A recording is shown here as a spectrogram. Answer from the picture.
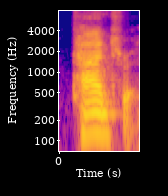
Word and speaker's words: tantra: Tantra tantra?" The answer was it rhymes with mantra.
